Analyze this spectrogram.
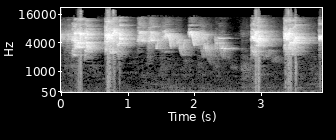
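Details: Owner's small sanger bird singing actively (gacor). Loud, bright bursts of high chirps alternate with slurred descending notes, about two phrases a second, with a brief pause before the final emphatic calls.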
